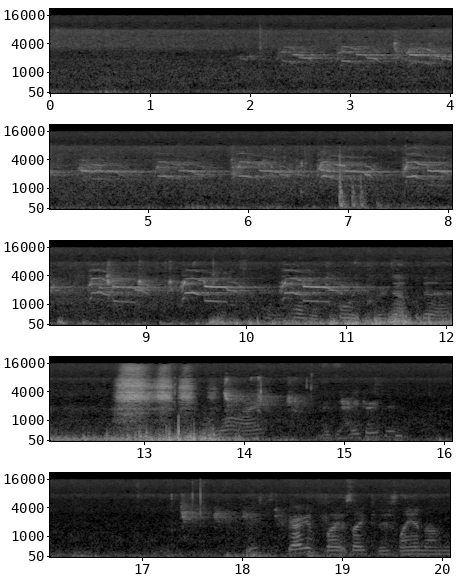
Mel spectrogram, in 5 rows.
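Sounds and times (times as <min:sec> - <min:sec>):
bird harsh repeated calls: 0:02.3 - 0:10.9
single knock: 0:06.9 - 0:07.5.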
